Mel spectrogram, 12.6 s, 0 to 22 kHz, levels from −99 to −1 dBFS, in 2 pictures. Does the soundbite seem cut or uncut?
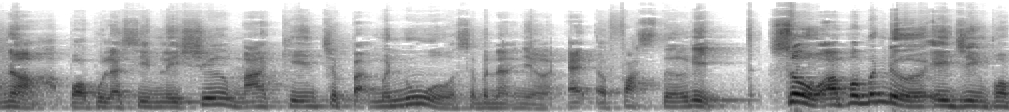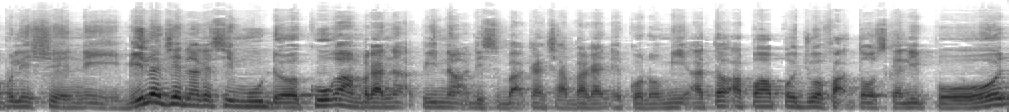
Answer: uncut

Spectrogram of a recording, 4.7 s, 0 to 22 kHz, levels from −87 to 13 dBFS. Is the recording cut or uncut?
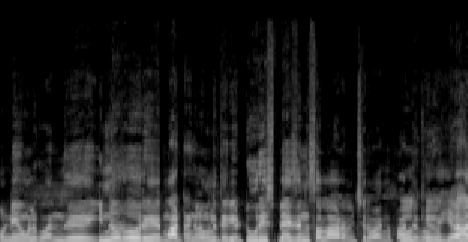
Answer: uncut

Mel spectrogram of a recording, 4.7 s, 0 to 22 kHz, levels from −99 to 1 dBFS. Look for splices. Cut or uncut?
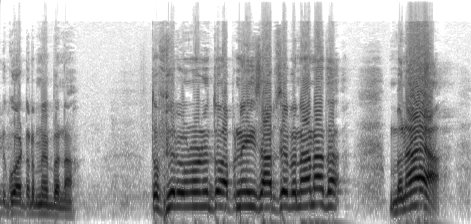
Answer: uncut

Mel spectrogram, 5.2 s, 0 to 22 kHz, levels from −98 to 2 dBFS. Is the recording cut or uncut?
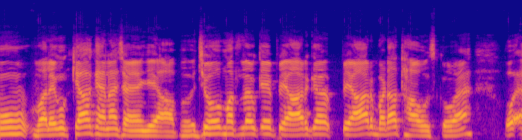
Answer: uncut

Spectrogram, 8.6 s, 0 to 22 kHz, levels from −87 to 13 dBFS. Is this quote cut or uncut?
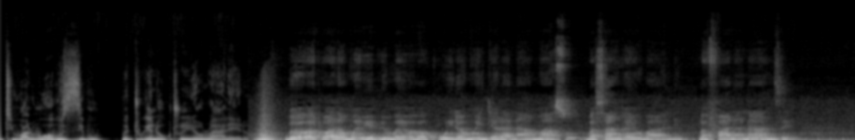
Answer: cut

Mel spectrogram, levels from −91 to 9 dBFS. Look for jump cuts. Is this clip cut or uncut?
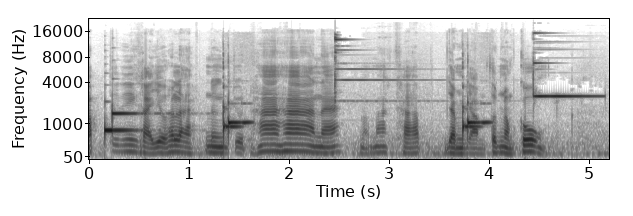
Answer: uncut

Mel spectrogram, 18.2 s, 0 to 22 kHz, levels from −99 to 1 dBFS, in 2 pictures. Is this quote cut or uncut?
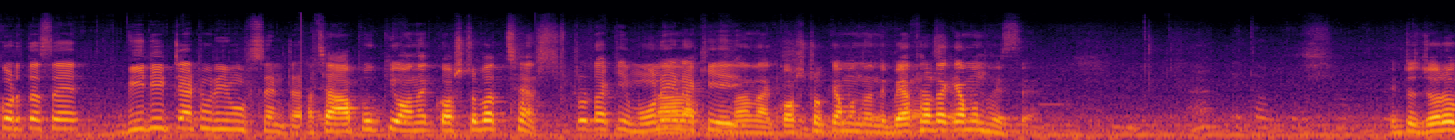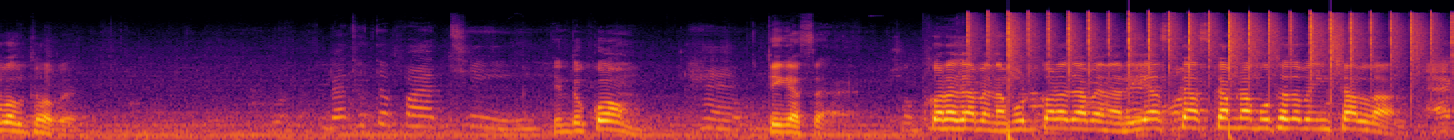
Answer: uncut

